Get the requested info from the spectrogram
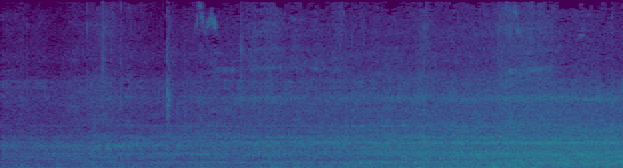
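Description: A rail vehicle running nearby: a steady rumble that grows gradually louder.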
